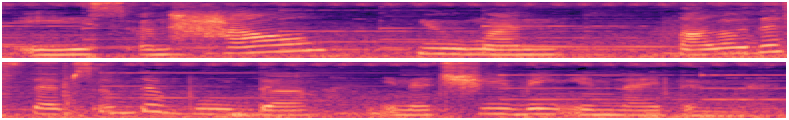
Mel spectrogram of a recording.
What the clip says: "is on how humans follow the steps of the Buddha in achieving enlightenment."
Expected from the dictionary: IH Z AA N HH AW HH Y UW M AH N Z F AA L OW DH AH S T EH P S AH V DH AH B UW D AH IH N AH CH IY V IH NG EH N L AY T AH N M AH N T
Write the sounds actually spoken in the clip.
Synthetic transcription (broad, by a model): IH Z AA N HH AW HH Y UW M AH N F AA L OW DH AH S T EH P S AH V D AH B UW D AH IH N AH CH IY V IH NG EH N L AY T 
